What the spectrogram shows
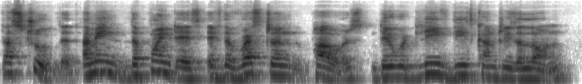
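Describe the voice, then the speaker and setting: A man's voice: on the high side, unhurried, a bit bright. Man explaining at length. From Afghanistan. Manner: explanatory, storytelling, with frequent restarts. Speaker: guest. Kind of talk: casual interview.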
